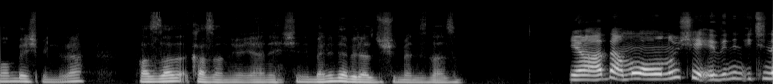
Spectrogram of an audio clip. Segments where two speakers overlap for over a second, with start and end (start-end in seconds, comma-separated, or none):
none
